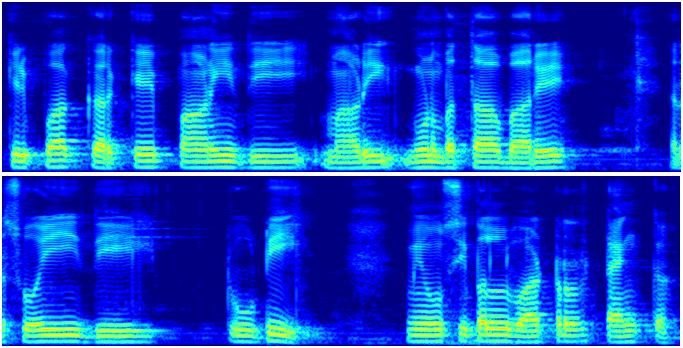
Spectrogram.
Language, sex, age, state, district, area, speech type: Punjabi, male, 18-30, Punjab, Sangrur, urban, read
